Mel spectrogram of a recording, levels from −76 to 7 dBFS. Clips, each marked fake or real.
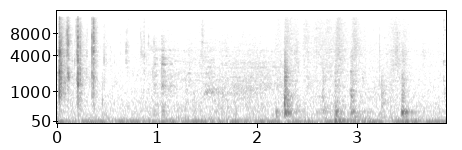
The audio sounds fake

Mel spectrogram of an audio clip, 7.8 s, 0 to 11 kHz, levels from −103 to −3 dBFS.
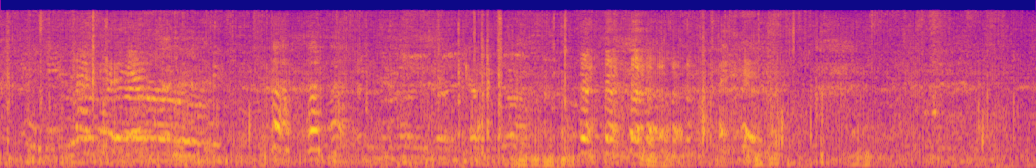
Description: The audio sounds fake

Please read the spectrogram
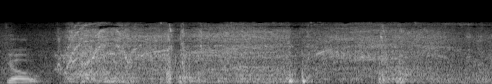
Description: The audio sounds real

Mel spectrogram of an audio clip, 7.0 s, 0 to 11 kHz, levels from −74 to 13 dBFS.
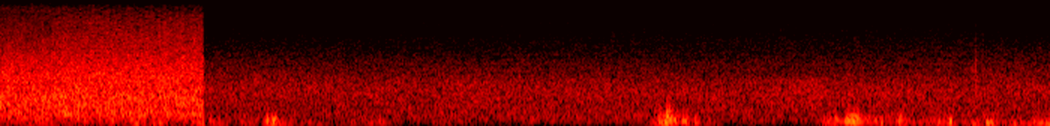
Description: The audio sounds real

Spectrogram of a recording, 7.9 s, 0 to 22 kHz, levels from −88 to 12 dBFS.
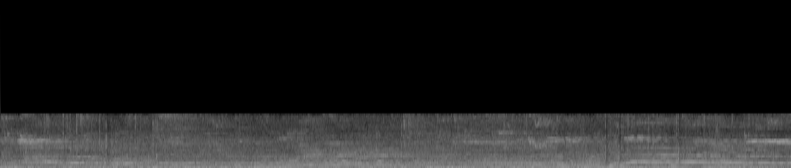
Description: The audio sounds real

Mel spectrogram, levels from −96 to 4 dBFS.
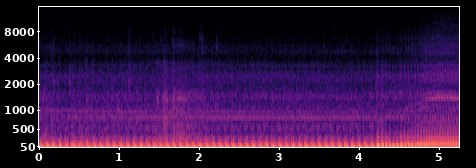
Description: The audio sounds fake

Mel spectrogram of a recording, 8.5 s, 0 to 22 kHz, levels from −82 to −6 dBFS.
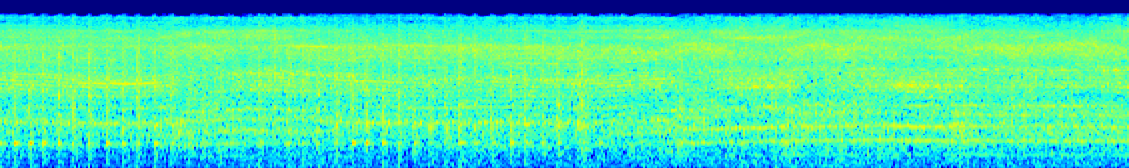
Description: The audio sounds real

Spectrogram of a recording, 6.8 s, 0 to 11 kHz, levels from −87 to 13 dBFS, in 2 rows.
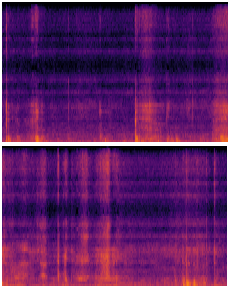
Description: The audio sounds fake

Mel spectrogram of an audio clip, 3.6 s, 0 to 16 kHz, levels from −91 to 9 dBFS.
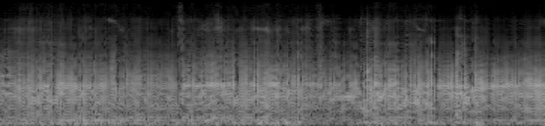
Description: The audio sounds fake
